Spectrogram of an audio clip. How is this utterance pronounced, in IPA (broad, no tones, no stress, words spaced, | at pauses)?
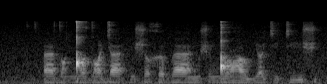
t͡sʼædɑ ŋ͡ǃʌ dɑɟæːhi ʃʌxə bæː ŋʊʃɾɪŋ͡ǃʊ ʕʌːu̯ʎɜci ciʃ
